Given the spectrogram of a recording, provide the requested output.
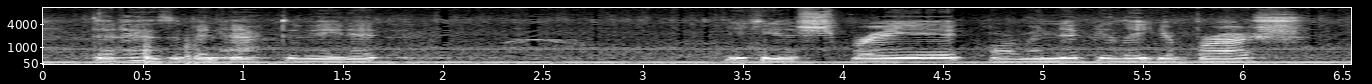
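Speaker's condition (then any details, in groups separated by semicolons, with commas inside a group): No condition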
